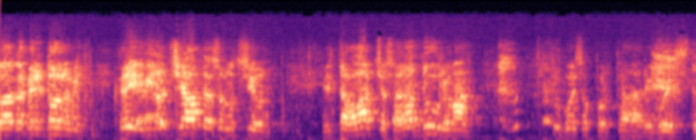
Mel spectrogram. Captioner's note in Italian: piangendo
